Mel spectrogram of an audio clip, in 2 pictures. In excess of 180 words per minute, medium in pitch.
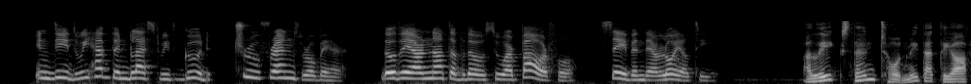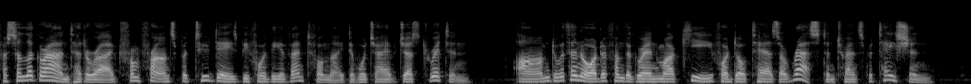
Yes: average, 190 wpm; medium, 175 Hz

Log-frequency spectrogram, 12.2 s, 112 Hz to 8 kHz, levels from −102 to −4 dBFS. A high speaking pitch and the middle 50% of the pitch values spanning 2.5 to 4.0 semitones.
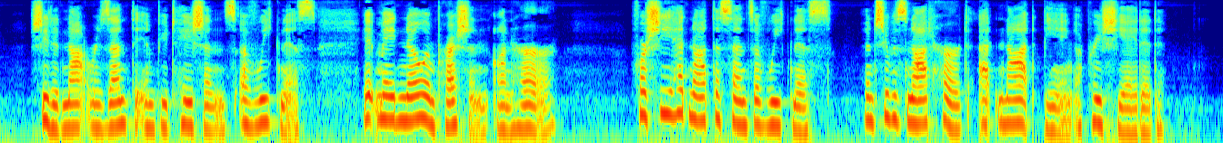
Yes: high, 195 Hz; average, 3.6 semitones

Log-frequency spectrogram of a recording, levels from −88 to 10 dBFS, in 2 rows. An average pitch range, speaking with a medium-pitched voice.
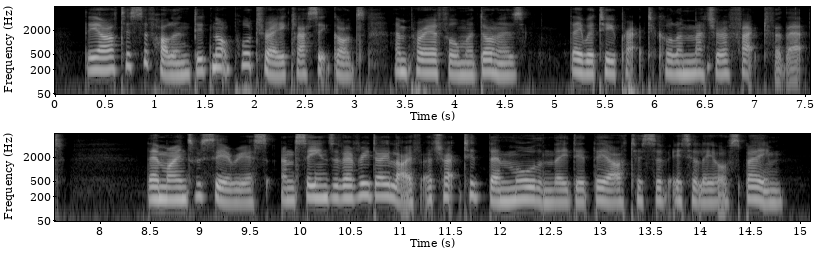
Yes: average, 3.4 semitones; medium, 170 Hz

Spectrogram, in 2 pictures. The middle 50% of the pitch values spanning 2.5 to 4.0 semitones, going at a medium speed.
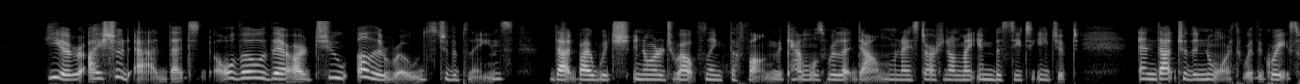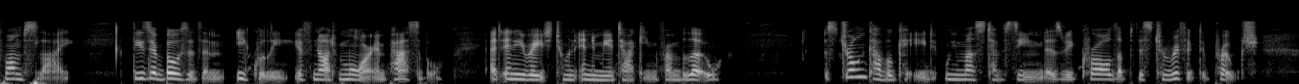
Yes: average, 3.3 semitones; average, 180 wpm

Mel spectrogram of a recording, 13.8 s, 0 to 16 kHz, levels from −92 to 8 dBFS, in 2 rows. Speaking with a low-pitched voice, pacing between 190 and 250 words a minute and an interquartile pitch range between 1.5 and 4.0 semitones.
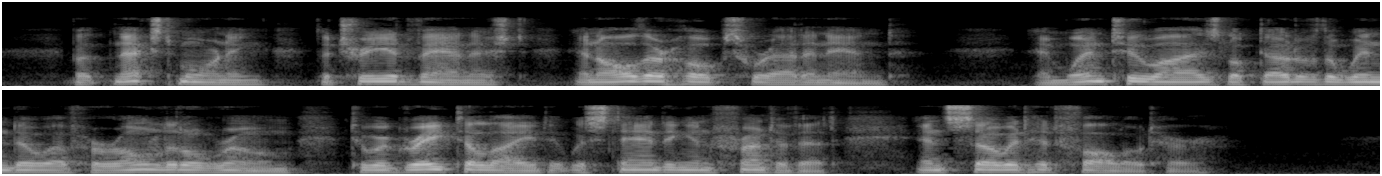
Yes: very low, 95 Hz; average, 200 wpm; narrow, 2.6 semitones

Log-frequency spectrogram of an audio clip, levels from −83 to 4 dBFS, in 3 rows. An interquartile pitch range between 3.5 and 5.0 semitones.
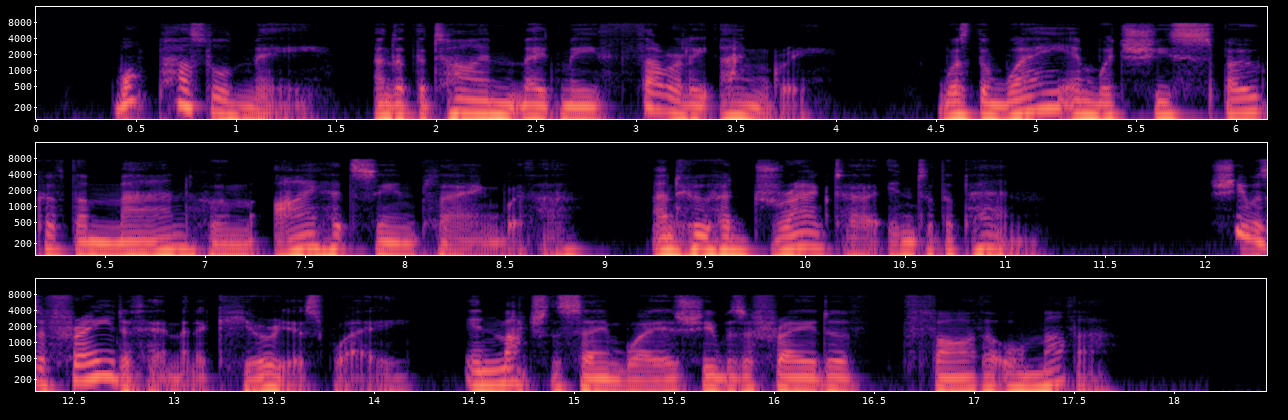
Yes: average, 3.9 semitones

